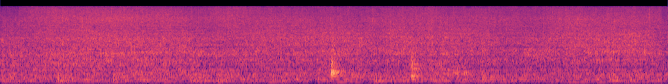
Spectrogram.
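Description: Shrimp sizzling in hot oil and spice masala in a pan as they are stirred to coat them, a steady frying hiss with two brief squeaks around the middle.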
